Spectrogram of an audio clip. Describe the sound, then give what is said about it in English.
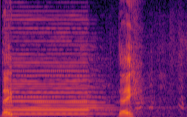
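A car horn sounds on a brand new car in one steady, loud blast lasting a little over a second, followed by a short burst of voices. “honking a horn”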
